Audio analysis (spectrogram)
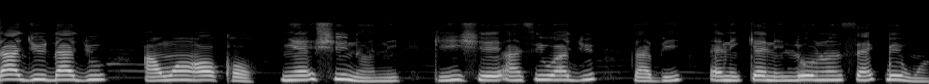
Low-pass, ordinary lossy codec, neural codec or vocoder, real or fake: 7.2 kHz; none; none; real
